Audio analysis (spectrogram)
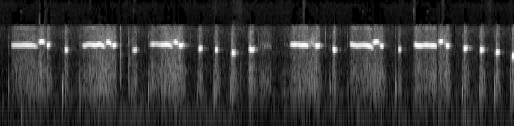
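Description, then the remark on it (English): A person whistles the theme tune of the television programme Life of Birds, a bright, tuneful melody with quick repeated phrases of sliding and chirping notes in a lively rhythm, with no talking. “All those years you watched Live of Birds on the telly, that was my whistle.”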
